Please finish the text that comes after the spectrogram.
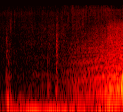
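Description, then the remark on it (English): A small motorbike engine, like a moped, approaches from far off, its buzzing drone growing steadily louder and higher over a couple of seconds, with no one speaking. “That's like a moped coming from the distance.”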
